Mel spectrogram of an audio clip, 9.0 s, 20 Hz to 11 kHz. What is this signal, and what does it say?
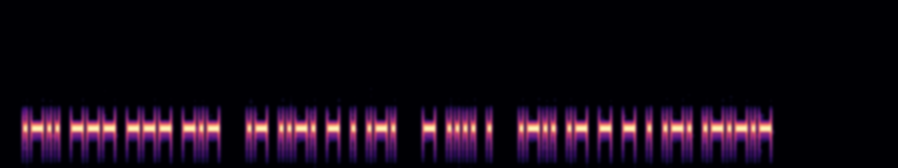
Morse code, heard as a keyed tone, about 30 wpm, 700 Hz. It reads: LOOK AFTER THE LATTER.
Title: Sentences from Top 1600 Words 30wpm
